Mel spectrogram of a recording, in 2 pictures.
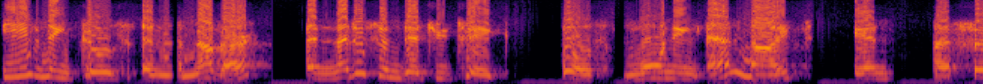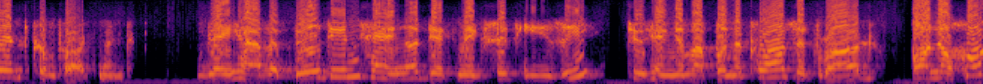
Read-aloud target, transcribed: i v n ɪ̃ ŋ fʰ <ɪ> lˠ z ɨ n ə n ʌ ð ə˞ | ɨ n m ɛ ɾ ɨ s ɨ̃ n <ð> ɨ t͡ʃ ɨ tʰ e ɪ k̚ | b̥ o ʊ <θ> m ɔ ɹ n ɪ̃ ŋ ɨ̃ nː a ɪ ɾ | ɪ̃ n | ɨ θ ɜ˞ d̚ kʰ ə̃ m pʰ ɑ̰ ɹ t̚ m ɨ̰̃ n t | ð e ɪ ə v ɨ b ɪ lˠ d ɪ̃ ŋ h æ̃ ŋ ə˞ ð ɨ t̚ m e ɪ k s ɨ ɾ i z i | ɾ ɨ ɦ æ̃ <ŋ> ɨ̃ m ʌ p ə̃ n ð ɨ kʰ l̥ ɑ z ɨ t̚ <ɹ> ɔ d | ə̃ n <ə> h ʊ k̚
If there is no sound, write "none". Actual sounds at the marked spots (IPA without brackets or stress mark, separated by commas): ɪ, ð, θ, ŋ, ɹ, ə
